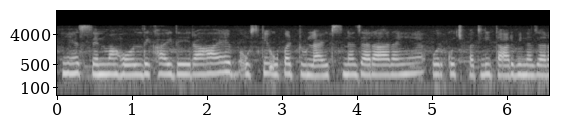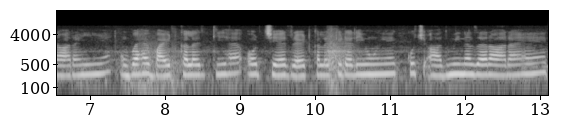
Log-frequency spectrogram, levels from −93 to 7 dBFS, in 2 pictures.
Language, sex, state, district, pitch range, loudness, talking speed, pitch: Hindi, female, Bihar, Madhepura, 245-260 Hz, -17 LUFS, 195 wpm, 255 Hz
